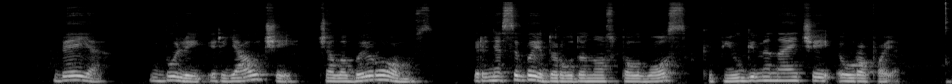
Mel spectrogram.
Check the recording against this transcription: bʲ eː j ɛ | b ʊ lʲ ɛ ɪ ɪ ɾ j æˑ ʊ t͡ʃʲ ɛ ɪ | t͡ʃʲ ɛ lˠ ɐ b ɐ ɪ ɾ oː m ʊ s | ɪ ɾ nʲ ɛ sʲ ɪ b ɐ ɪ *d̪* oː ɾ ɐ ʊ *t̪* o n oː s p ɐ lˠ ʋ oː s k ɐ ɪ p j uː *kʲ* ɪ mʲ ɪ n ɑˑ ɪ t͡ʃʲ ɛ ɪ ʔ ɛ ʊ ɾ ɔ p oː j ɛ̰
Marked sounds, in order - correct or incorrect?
correct, incorrect: d̪, incorrect: ɡʲ

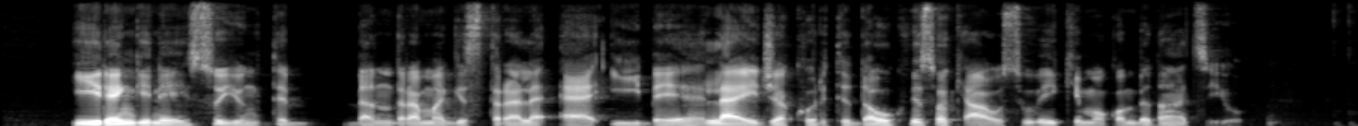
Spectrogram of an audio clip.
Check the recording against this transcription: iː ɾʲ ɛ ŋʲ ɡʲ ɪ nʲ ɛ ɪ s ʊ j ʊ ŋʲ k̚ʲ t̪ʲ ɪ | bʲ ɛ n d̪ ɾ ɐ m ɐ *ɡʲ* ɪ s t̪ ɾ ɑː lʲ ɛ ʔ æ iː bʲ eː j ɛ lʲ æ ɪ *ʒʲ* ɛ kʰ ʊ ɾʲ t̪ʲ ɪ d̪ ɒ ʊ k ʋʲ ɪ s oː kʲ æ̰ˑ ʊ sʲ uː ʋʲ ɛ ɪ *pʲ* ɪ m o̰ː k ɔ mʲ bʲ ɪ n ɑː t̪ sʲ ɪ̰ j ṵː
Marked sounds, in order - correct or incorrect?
correct, incorrect: d͡ʒʲ, incorrect: kʲ

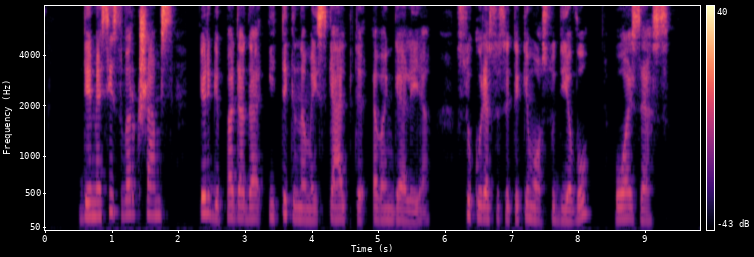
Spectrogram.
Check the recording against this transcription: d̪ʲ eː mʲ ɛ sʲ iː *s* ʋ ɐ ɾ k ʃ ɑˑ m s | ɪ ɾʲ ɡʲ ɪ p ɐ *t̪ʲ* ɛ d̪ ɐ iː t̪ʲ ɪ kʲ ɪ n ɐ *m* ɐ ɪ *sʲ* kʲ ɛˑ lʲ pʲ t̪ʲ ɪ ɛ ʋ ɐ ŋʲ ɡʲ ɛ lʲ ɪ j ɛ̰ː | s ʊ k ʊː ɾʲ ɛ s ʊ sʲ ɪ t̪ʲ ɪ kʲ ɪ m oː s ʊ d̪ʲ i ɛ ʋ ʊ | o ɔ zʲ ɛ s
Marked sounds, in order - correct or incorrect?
correct, incorrect: d̪ʲ, correct, correct

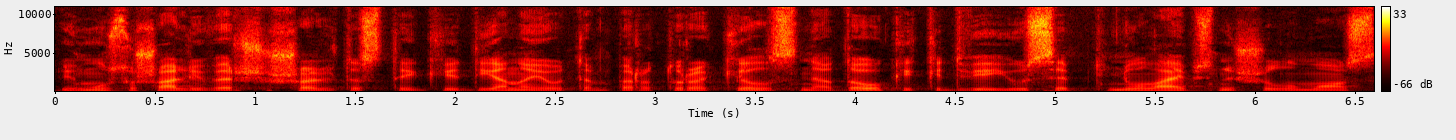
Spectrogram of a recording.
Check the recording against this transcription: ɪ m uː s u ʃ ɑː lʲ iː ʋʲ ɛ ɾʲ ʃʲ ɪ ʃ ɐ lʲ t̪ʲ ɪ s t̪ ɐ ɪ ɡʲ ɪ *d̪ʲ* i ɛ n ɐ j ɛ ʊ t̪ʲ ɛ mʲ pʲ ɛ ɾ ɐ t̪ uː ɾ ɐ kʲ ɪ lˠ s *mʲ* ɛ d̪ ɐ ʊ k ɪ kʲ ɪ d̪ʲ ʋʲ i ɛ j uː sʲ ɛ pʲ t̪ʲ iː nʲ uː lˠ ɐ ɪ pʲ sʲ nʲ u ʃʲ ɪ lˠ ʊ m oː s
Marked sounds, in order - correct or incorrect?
correct, incorrect: nʲ

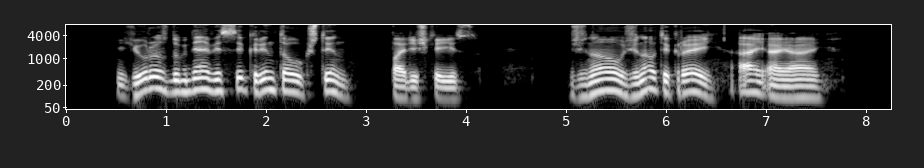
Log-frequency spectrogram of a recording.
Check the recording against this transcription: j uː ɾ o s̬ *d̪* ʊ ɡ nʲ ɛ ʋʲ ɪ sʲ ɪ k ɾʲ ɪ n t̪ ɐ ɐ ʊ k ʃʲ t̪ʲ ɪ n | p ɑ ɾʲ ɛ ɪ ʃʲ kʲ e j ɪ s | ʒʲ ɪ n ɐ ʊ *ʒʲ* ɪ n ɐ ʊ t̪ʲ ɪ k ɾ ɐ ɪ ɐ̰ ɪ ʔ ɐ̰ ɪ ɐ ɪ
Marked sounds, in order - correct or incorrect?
correct, correct

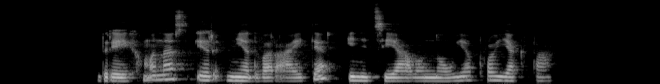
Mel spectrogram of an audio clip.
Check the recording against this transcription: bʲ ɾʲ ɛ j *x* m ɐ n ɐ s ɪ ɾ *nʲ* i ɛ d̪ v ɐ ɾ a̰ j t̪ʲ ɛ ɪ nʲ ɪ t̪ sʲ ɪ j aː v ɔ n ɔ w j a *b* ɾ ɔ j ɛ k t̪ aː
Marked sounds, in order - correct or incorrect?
correct, correct, incorrect: p

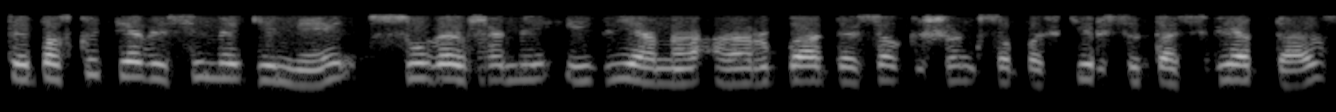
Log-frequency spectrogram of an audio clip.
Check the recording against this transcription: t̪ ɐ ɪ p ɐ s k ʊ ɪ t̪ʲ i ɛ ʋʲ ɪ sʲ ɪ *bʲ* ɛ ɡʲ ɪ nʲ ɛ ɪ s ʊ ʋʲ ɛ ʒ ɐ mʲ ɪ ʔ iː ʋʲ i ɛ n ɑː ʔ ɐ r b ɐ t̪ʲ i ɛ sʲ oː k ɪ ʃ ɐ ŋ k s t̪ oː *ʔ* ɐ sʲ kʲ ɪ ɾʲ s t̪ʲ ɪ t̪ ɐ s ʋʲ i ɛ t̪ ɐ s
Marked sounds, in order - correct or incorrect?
incorrect: mʲ, incorrect: p

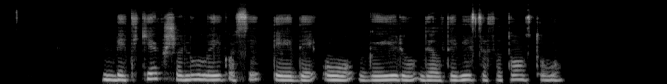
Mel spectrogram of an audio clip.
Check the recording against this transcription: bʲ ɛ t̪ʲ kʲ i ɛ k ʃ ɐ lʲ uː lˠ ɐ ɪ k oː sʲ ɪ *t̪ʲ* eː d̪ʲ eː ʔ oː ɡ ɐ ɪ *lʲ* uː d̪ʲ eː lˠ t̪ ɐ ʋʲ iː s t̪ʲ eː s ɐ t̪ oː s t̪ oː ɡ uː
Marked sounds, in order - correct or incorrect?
correct, incorrect: ɾʲ

